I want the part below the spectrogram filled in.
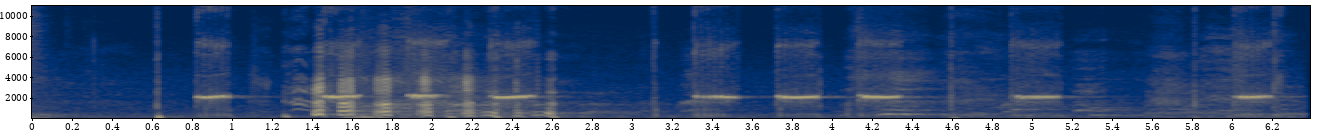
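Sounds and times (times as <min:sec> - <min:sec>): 
person imitating cricket chirps with their voice: 0:00.8 - 0:02.6, 0:03.3 - 0:05.2, 0:06.0 - 0:06.3
laughter: 0:01.3 - 0:03.1.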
